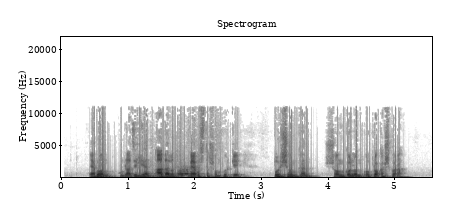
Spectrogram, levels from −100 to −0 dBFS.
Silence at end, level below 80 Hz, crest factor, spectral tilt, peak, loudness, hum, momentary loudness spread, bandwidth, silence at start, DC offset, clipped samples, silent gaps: 0.35 s; -44 dBFS; 22 dB; -6.5 dB/octave; -4 dBFS; -26 LUFS; none; 11 LU; 11.5 kHz; 0.4 s; under 0.1%; under 0.1%; none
